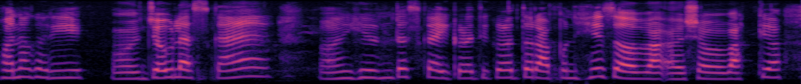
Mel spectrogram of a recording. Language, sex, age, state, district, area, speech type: Marathi, female, 18-30, Maharashtra, Amravati, urban, spontaneous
